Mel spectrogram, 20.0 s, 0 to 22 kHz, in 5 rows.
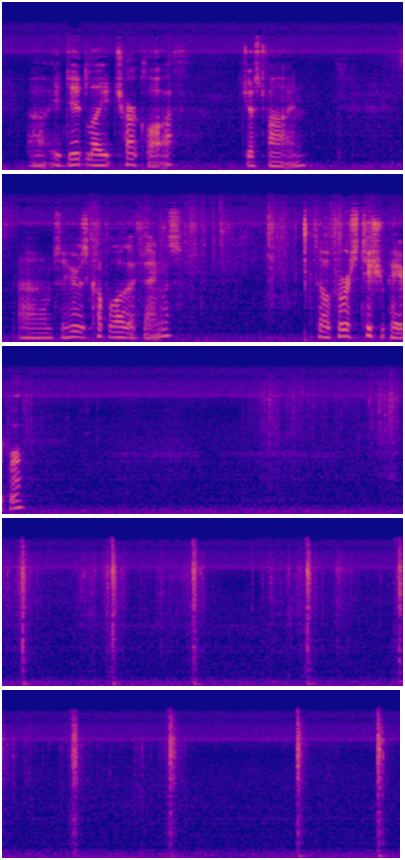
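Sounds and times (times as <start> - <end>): spark wheel striking flint: 11.6 - 17.9.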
